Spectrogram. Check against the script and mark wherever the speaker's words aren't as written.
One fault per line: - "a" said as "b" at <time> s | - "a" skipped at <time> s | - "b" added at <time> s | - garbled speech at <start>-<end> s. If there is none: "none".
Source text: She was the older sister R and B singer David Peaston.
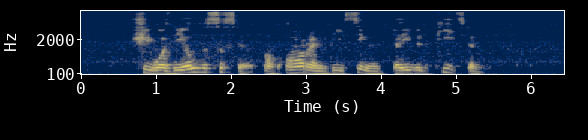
- "of" added at 2.4 s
